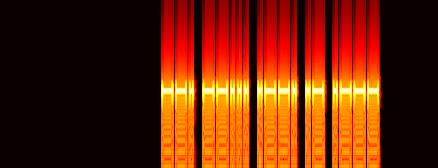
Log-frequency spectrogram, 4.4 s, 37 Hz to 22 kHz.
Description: Morse code, heard as a keyed tone, about 36 wpm, 700 Hz. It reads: G7PAJ
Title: DXCC-100 Call Signs - 5 Characters - 35wpm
